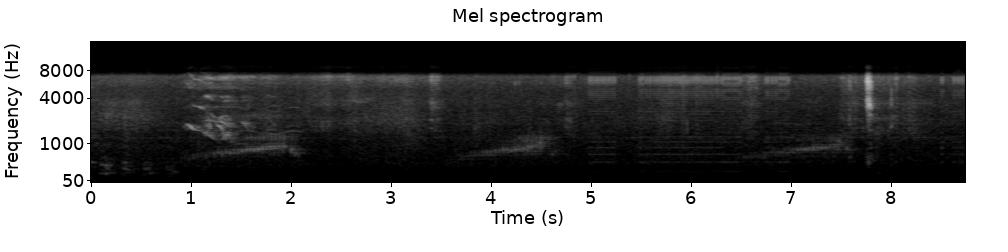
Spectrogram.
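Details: Sleeping cat snoring softly and rhythmically, with whistling rising breath sounds about every three seconds over faint room noise.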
